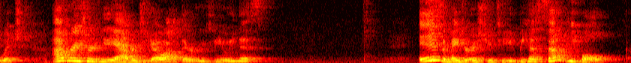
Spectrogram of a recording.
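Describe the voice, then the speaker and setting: A woman delivers a political commentary rant in a mellow, warm voice, rambling and opinionated and often stopping to restart her sentences. Her voice bounces around a very echoey room. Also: medium pitch. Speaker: channel host.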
